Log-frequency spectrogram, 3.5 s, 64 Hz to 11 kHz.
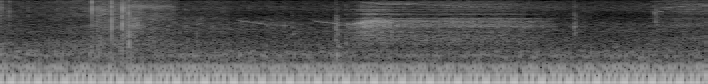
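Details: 1998 Dodge Durango single-cam V8 at about 285,772 miles, warm idle at operating temperature after timing chain, coolant, oil and filter replacement for a P0300 misfire. The rumble is smooth, even and low with no ticks, knocks or stumbles, and sounds healthy.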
